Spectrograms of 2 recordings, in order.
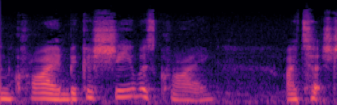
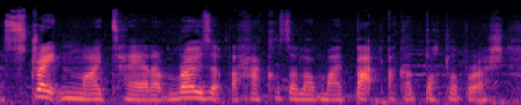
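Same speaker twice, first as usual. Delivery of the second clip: usual speaking voice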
